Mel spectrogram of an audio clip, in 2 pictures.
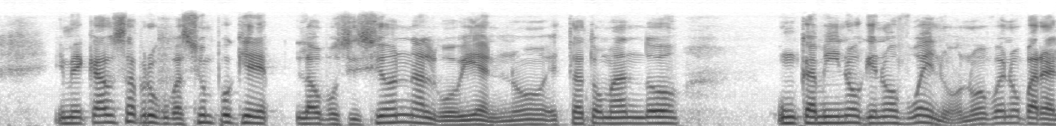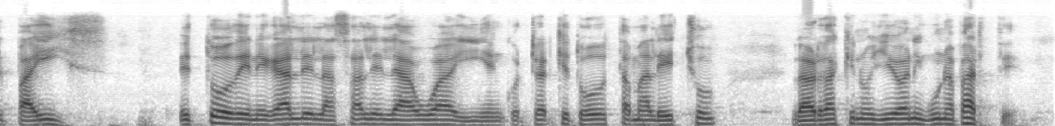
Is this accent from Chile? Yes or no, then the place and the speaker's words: yes; Chile; somos connacionales, somos chilenos y por lo tanto queremos el bienestar de nuestro país.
